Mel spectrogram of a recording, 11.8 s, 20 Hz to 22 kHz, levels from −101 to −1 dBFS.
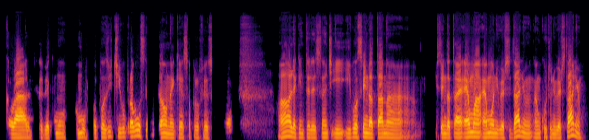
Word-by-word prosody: Claro, 100 Hz, -1 st, +4 dB
você 105 Hz, -, -8 dB
vê 105 Hz, +1 st, -1 dB
como 110 Hz, -2 st, -6 dB, 0.2 s
como 115 Hz, +1 st, -2 dB
foi 110 Hz, -, -4 dB
positivo 125 Hz, +1 st, -4 dB
para 130 Hz, +1 st, +1 dB
você, 155 Hz, +1 st, 0 dB, 0.2 s
então, 115 Hz, 0 st, +1 dB
né, 105 Hz, -1 st, 0 dB
que -, -, -11 dB
é -, -, +1 dB
essa 100 Hz, -, -7 dB
professora. 105 Hz, -1 st, -7 dB, 1.3 s
Olha, 130 Hz, 0 st, +3 dB
que 115 Hz, -, -7 dB
interessante. 110 Hz, +1 st, -4 dB
E 110 Hz, 0 st, -3 dB
e 110 Hz, -, -2 dB
você 120 Hz, +1 st, 0 dB
ainda 115 Hz, -2 st, +5 dB
está 110 Hz, +1 st, +3 dB
na 105 Hz, -1 st, -3 dB, 0.4 s
você -, -, -5 dB
ainda 110 Hz, -1 st, +2 dB
está 110 Hz, +1 st, +3 dB
é 115 Hz, +1 st, +5 dB
uma 125 Hz, 0 st, +5 dB
é 110 Hz, -, +1 dB
uma 120 Hz, +1 st, +3 dB
universidade, 115 Hz, +5 st, +1 dB
é 120 Hz, -, 0 dB
um 110 Hz, +1 st, -4 dB
um 110 Hz, -, -3 dB
curso 115 Hz, -1 st, -7 dB
universitário? 105 Hz, -, +1 dB
110 Hz, 190 wpm, -22 LUFS, 105-120 Hz, 1.3 s, ainda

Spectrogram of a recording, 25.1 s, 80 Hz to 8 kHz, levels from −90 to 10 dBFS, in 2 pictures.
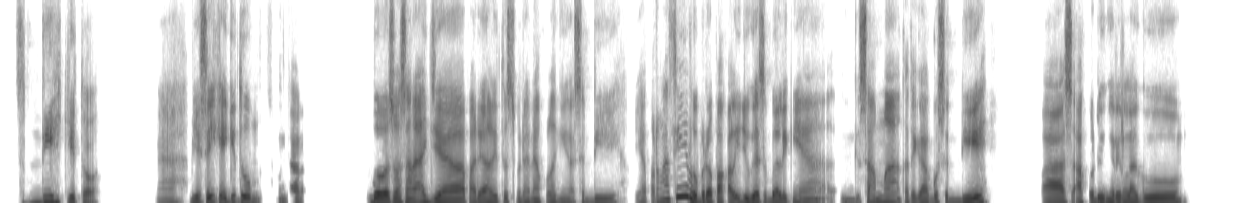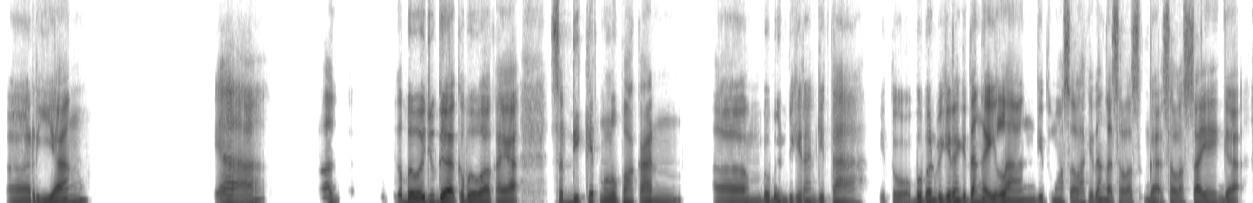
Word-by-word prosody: sedih, 170 Hz, +4 st, -2 dB
gitu. 120 Hz, -2 st, -3 dB, 0.6 s
Nah, 110 Hz, -2 st, -10 dB
biasanya 125 Hz, +11 st, +1 dB
kayak 170 Hz, -, 0 dB
gitu 200 Hz, -, +3 dB, 0.3 s
sebentar 120 Hz, +1 st, -7 dB, 0.7 s
bawa 170 Hz, -1 st, +6 dB
suasana 170 Hz, 0 st, +1 dB
aja, 150 Hz, -2 st, +3 dB
padahal 125 Hz, 0 st, 0 dB
itu 175 Hz, -, -7 dB
sebenernya 130 Hz, -4 st, -4 dB
aku -, -, -19 dB
lagi 130 Hz, -7 st, -6 dB
nggak 120 Hz, -, -7 dB
sedih. 110 Hz, -3 st, -5 dB, 0.2 s
Ya, 130 Hz, -, -10 dB
pernah, 225 Hz, +6 st, -5 dB
sih, 385 Hz, +2 st, +6 dB
beberapa 130 Hz, -, +3 dB
kali -, -, -1 dB
juga 155 Hz, -7 st, +2 dB
sebaliknya 120 Hz, +2 st, -3 dB, 0.3 s
sama, 190 Hz, 0 st, -1 dB
ketika 125 Hz, -3 st, -3 dB
aku 125 Hz, -, -3 dB
sedih, 125 Hz, -, +2 dB, 0.6 s
pas 125 Hz, -1 st, +2 dB
aku 125 Hz, 0 st, -4 dB
dengerin 120 Hz, 0 st, +2 dB
lagu, 120 Hz, +1 st, +3 dB, 0.8 s
eee, 120 Hz, -1 st, 0 dB
riang 140 Hz, -, +2 dB, 1.3 s
Ya, 225 Hz, +6 st, -1 dB, 0.6 s
pag 175 Hz, 0 st, -3 dB, 0.6 s
kebawa 180 Hz, -4 st, +5 dB
juga 175 Hz, -6 st, +7 dB
kebawa 130 Hz, -3 st, +4 dB
kayak 125 Hz, 0 st, +2 dB, 0.3 s
sedikit 175 Hz, +8 st, -2 dB
melupakan, 150 Hz, -2 st, +1 dB, 0.6 s
mmm, 120 Hz, -3 st, -1 dB
beban 120 Hz, -1 st, 0 dB
pikiran 120 Hz, -1 st, -2 dB
kita, 110 Hz, -3 st, -3 dB, 0.2 s
gitu. 110 Hz, -2 st, -7 dB
Beban 130 Hz, -1 st, +2 dB
pikiran 130 Hz, 0 st, +3 dB
kita 135 Hz, +11 st, +1 dB
nggak 160 Hz, -11 st, +4 dB
hilang, 130 Hz, -3 st, +3 dB
gitu, 120 Hz, -1 st, -6 dB
masalah 120 Hz, 0 st, -3 dB
kita 155 Hz, +4 st, -2 dB
nggak 130 Hz, -, -1 dB
sel 110 Hz, -2 st, -4 dB, 0.2 s
nggak 125 Hz, -5 st, -2 dB
selesai, 115 Hz, +4 st, -1 dB, 0.2 s
nggak 120 Hz, -1 st, -1 dB
130 Hz, 145 wpm, -21 LUFS, 120-165 Hz, 1.3 s, juga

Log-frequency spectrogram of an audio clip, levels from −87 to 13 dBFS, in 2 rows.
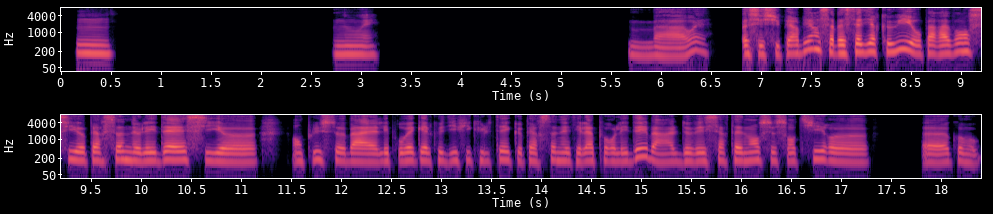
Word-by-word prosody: Mmh. 170 Hz, -1 st, -4 dB, 2.2 s
N 160 Hz, 0 st, -7 dB
oui. 155 Hz, -1 st, -8 dB, 2.5 s
Mmh, 140 Hz, -2 st, -12 dB
bah, 135 Hz, -1 st, -3 dB
ouais, 205 Hz, 0 st, -7 dB, 0.3 s
bah, 165 Hz, -, +2 dB
c'est 165 Hz, -1 st, +5 dB
super 165 Hz, +3 st, +4 dB
bien 240 Hz, +5 st, 0 dB
ça. 185 Hz, -5 st, +6 dB
Bah, 170 Hz, -1 st, +4 dB
c'est-à-dire 190 Hz, +2 st, +4 dB
que 190 Hz, -, -3 dB
oui, 220 Hz, +3 st, +3 dB
auparavant 170 Hz, +3 st, +1 dB
si, 185 Hz, -2 st, +4 dB
heu, 170 Hz, -, +1 dB
personne 175 Hz, +2 st, 0 dB
ne 165 Hz, -, -1 dB
l'aidait 170 Hz, +3 st, +3 dB
si, 160 Hz, -2 st, +4 dB
heu, 150 Hz, -1 st, -1 dB, 0.4 s
en 160 Hz, -, -6 dB
plus, 175 Hz, +3 st, -2 dB
heu, 160 Hz, -2 st, -2 dB
bah, 155 Hz, 0 st, +3 dB
elle 150 Hz, 0 st, 0 dB
éprouvait 160 Hz, +1 st, -2 dB
quelques 165 Hz, 0 st, -2 dB
difficultés 165 Hz, +2 st, -7 dB
que 160 Hz, -, -7 dB
personne 165 Hz, +2 st, -3 dB
était 160 Hz, -1 st, -4 dB
là 160 Hz, +1 st, +2 dB
pour 155 Hz, +1 st, -6 dB
l'aider, 155 Hz, +10 st, 0 dB
ben, 145 Hz, -9 st, -1 dB
elle 155 Hz, 0 st, -6 dB
devait 160 Hz, +1 st, -3 dB
certainement 165 Hz, +2 st, -1 dB
se 165 Hz, -, +1 dB
sentir, 165 Hz, +4 st, -2 dB
heu 150 Hz, -2 st, -3 dB, 0.6 s
heu, 145 Hz, 0 st, -1 dB
com 140 Hz, -3 st, -9 dB
165 Hz, 150 wpm, -23 LUFS, 155-175 Hz, 2.5 s, ça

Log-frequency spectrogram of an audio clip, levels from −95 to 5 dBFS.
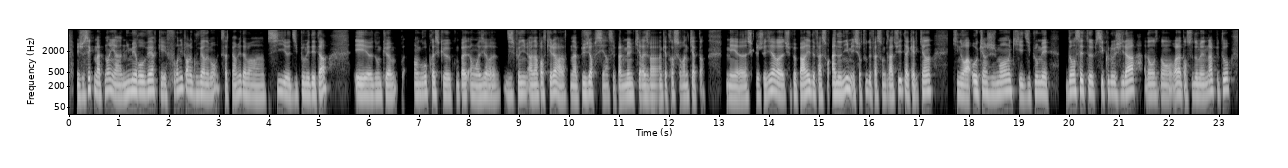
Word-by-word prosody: Mais 110 Hz, -, -1 dB
je 110 Hz, -, -2 dB
sais 140 Hz, -, +2 dB
que 165 Hz, -, -7 dB
maintenant 125 Hz, +6 st, +1 dB
il 150 Hz, -, 0 dB
y -, -, +1 dB
a 110 Hz, -, +1 dB
un 110 Hz, -, -1 dB
numéro 135 Hz, +2 st, +3 dB
vert 145 Hz, +1 st, +3 dB
qui 120 Hz, -5 st, -4 dB
est 115 Hz, -, -2 dB
fourni 150 Hz, +9 st, -3 dB
par 145 Hz, -, +2 dB
le 140 Hz, -, +1 dB
gouvernement, 125 Hz, +2 st, -1 dB
que 170 Hz, -, -16 dB
ça 115 Hz, -, -3 dB
te -, -, -33 dB
permet 115 Hz, +5 st, -2 dB
d'avoir 115 Hz, -4 st, 0 dB
un 105 Hz, 0 st, -4 dB
psy, 140 Hz, +3 st, -3 dB
heu, 110 Hz, -, +1 dB
diplômé 110 Hz, +3 st, -2 dB
d'état 115 Hz, -3 st, +3 dB, 0.5 s
et 115 Hz, 0 st, +4 dB
heu, 110 Hz, 0 st, +2 dB
donc, 115 Hz, +1 st, -4 dB
heu, 110 Hz, 0 st, +3 dB, 0.4 s
en 115 Hz, 0 st, 0 dB
gros 120 Hz, +2 st, 0 dB
presque 120 Hz, -3 st, -1 dB
compa 110 Hz, +1 st, 0 dB
on 110 Hz, -1 st, -2 dB
va 105 Hz, -, +1 dB
dire, 110 Hz, 0 st, +1 dB
heu, 105 Hz, +1 st, -4 dB
disponible 120 Hz, +1 st, -3 dB
à 110 Hz, -, +2 dB
n'importe 115 Hz, +2 st, +1 dB
quelle 120 Hz, -, +1 dB
heure. 135 Hz, -, +5 dB
Alors, 105 Hz, 0 st, 0 dB
tu -, -, -5 dB
en -, -, 0 dB
as 100 Hz, -, +1 dB
plusieurs 120 Hz, +4 st, +1 dB
psys -, -, -5 dB
hein, 105 Hz, -, -6 dB
c'est 100 Hz, -2 st, -9 dB
pas 95 Hz, -, -1 dB
le 100 Hz, -, -2 dB
même 115 Hz, +1 st, +2 dB
qui -, -, -3 dB
reste 105 Hz, 0 st, +1 dB
24/24 105 Hz, 0 st, -3 dB
hein! -, -, -12 dB, 0.4 s
Mais, 100 Hz, -2 st, +1 dB
heu, 95 Hz, +1 st, 0 dB
ce 105 Hz, -, -3 dB
que 115 Hz, -, -7 dB
je 110 Hz, -, -8 dB
veux 110 Hz, -, -1 dB
dire, 150 Hz, +2 st, +4 dB
heu, 110 Hz, -3 st, +5 dB
tu 110 Hz, +1 st, -8 dB
peux 115 Hz, -, -2 dB
parler 115 Hz, +6 st, +5 dB
de 125 Hz, -, 0 dB
façon 110 Hz, -1 st, -3 dB
anonyme 125 Hz, +7 st, +3 dB
et -, -, 0 dB
surtout, 110 Hz, +5 st, -5 dB
de 130 Hz, -, -2 dB
façon 110 Hz, 0 st, -4 dB
gratuite 115 Hz, +7 st, -1 dB
à -, -, +5 dB
quelqu'un 135 Hz, +7 st, 0 dB, 0.4 s
qui -, -, -9 dB
n'aura 110 Hz, -3 st, +4 dB
aucun 135 Hz, -1 st, +2 dB
jugement, 130 Hz, +4 st, +1 dB
qui 145 Hz, -5 st, -6 dB
est -, -, -1 dB
diplômé 115 Hz, +2 st, -1 dB, 0.3 s
dans 140 Hz, +2 st, +3 dB
cette 140 Hz, -2 st, +1 dB
psychologie-là, 130 Hz, +3 st, +2 dB, 0.2 s
dans 115 Hz, 0 st, 0 dB
ce 115 Hz, -, -11 dB
dans 110 Hz, -1 st, -2 dB
voilà, 125 Hz, +1 st, +5 dB
dans 110 Hz, -, -4 dB
ce 110 Hz, +2 st, -8 dB
domaine-là 115 Hz, +5 st, +1 dB
plutôt. 155 Hz, +3 st, -2 dB
115 Hz, 250 wpm, -22 LUFS, 110-130 Hz, 0.5 s, heure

